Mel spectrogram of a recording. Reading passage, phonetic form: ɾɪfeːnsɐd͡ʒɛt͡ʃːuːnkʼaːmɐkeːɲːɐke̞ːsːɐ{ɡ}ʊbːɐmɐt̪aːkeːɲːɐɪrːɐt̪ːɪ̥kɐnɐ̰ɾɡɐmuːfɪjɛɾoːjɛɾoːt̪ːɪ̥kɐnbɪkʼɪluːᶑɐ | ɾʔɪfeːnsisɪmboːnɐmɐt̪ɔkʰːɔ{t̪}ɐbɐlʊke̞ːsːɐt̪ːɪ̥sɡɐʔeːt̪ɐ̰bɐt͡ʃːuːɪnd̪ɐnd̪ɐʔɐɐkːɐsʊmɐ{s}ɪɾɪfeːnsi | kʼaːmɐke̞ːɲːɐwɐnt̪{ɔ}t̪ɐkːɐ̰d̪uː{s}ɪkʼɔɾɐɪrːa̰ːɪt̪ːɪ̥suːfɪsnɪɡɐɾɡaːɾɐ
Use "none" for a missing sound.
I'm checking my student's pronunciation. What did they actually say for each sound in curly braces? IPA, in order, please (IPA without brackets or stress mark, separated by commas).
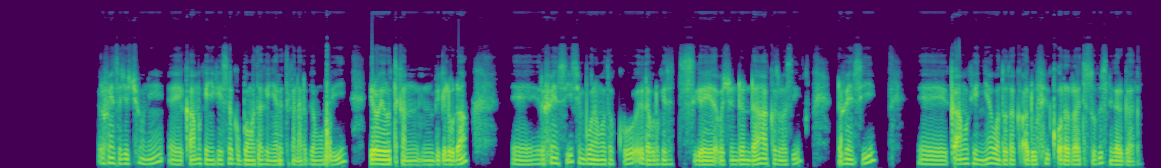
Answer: ɡ, d̪, s, o, f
